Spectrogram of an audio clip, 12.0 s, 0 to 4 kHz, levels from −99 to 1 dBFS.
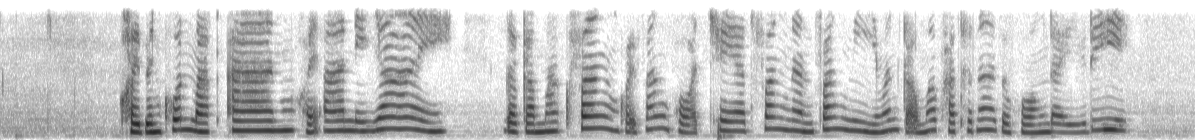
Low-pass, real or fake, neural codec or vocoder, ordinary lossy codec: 3.6 kHz; real; none; none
